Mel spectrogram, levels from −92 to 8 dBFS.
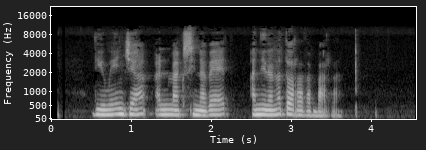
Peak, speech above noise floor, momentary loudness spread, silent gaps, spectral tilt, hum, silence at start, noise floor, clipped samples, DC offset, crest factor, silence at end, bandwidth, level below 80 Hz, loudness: -4 dBFS; 34 dB; 17 LU; none; -6 dB/octave; none; 0.5 s; -53 dBFS; under 0.1%; under 0.1%; 18 dB; 0.75 s; 10.5 kHz; -58 dBFS; -20 LUFS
